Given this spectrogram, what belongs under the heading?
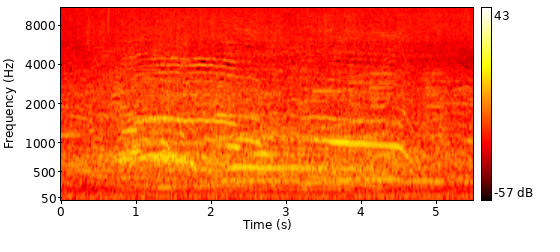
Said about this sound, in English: Now these folks up here just don't approve of it. You can hear them booing.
